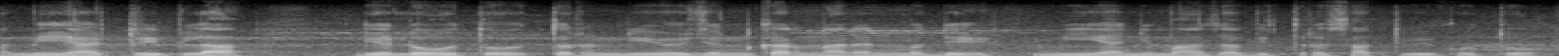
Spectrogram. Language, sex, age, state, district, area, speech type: Marathi, male, 18-30, Maharashtra, Kolhapur, urban, spontaneous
